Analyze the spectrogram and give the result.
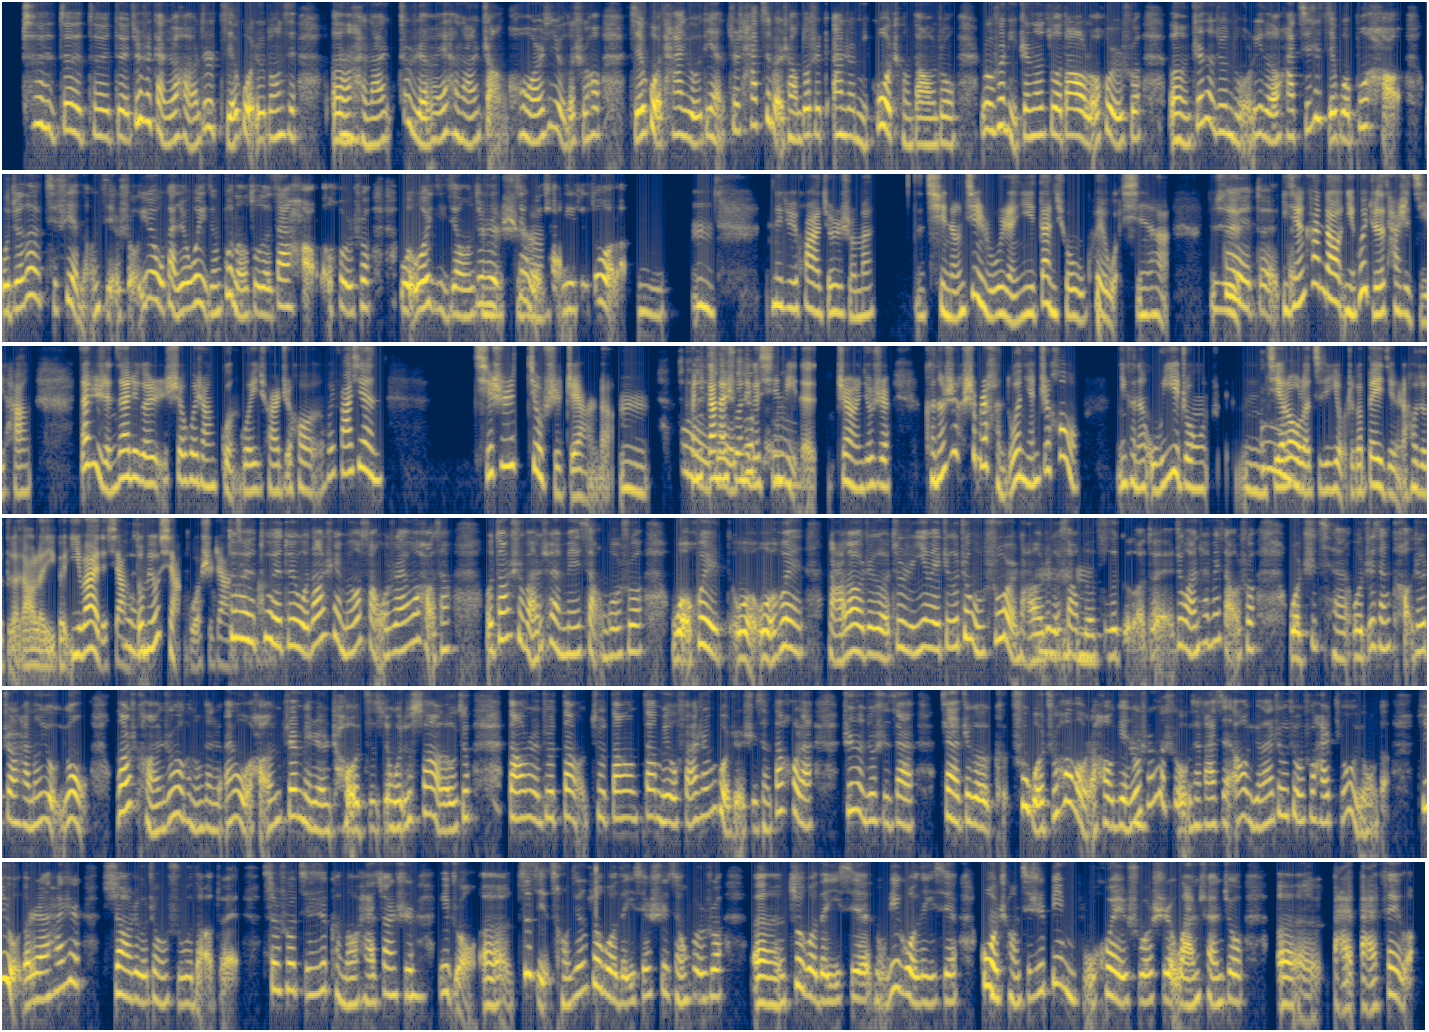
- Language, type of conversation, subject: Chinese, podcast, 你觉得结局更重要，还是过程更重要？
- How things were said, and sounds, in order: tapping; laughing while speaking: "找我"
